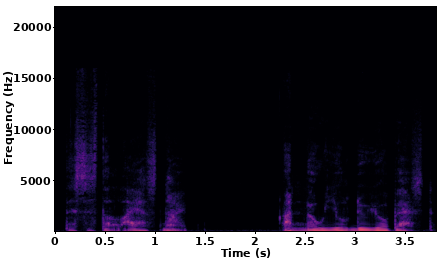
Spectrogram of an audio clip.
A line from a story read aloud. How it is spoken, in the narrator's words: whispered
